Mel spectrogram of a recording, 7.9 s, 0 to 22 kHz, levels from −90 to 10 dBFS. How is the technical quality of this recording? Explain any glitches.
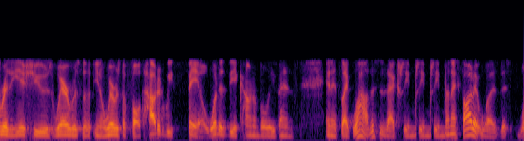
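The recording has one clear glitch near the end, heard through a narrowband mobile line with nothing above about 3.7 kHz and light codec colouring consistent with AMR-NB's top 12.2 kbps mode.

A CD stuck on one turn appears from 6.24 to 6.69 s: the player jumps back each revolution, so a 225 ms slice repeats twice, each restart marked by a brief mute.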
